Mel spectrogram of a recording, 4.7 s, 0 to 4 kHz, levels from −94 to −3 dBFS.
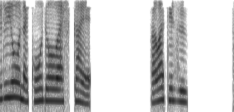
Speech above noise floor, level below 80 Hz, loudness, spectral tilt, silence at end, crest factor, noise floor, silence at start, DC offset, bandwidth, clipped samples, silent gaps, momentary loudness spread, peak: over 70 dB; -66 dBFS; -21 LUFS; -9 dB/octave; 0.95 s; 16 dB; under -90 dBFS; 0 s; under 0.1%; 4 kHz; under 0.1%; 1.41-1.45 s, 1.84-3.00 s; 8 LU; -6 dBFS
